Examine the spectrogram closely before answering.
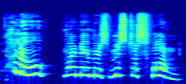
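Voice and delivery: very high, squeaky cartoon swan; high squeaky voice for Mister Swan; silly swan voice. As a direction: play a prim little swan. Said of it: "Swan, Swan".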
